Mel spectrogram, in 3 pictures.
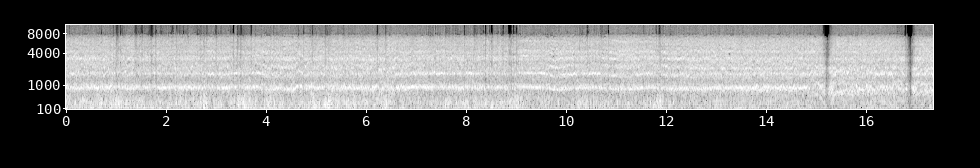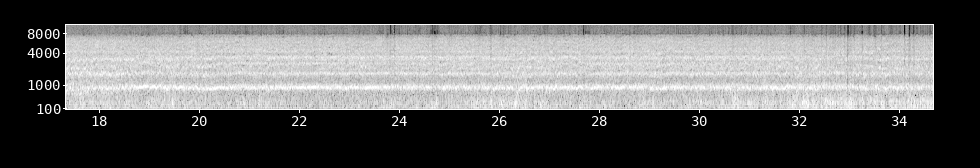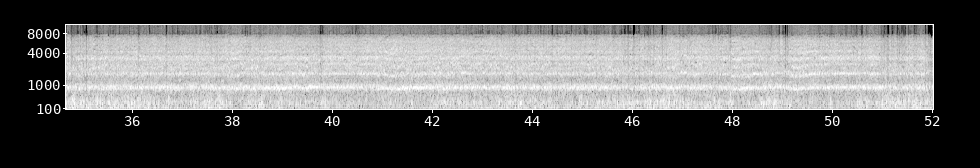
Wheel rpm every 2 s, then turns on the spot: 230, 230, 230, 220, 230, 230, 210, 170, 130, 190, 230, 230, 230, 230, 230, 230, 230, 230, 240, 230, 230, 230, 230, 230, 230, 230.
none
